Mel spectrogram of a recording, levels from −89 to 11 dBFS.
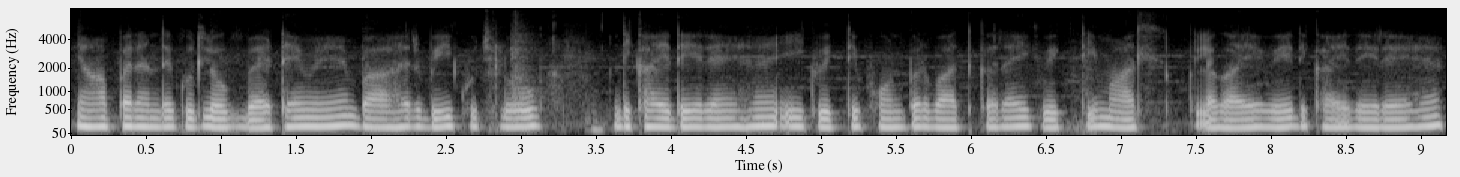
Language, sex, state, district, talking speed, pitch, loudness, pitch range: Hindi, male, Rajasthan, Jaipur, 210 wpm, 155 Hz, -16 LUFS, 150-165 Hz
